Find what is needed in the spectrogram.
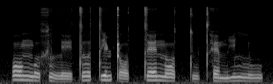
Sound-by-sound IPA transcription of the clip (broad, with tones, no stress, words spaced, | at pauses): ɔ˥ŋʷɤ˧xlːe˩tɤ˥ ti˥ɳ ʈɔ˩tːɛ˥nɔ˧ tːu˩t̪ʰɛ˧mi˥lːu˧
